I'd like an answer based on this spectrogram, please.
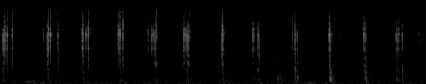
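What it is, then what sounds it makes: Cardboard eyeshadow palette tapped with nails. Long acrylic nails tap and scratch the front of a closed, small, flat printed cardboard ColourPop eyeshadow palette held in hand. Fourteen quick, dry, bright clicks with brief scratchy tails land at an uneven pace of about three per second. They have almost no low end and no ring, and the clip is quiet between them.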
